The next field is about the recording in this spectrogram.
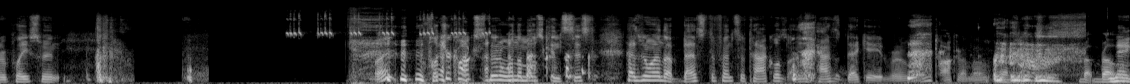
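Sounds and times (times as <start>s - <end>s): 
speech: 0.0s - 1.2s, 3.8s - 11.3s
crickets chirping: 2.8s - 6.2s
laughter: 3.5s - 10.9s.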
